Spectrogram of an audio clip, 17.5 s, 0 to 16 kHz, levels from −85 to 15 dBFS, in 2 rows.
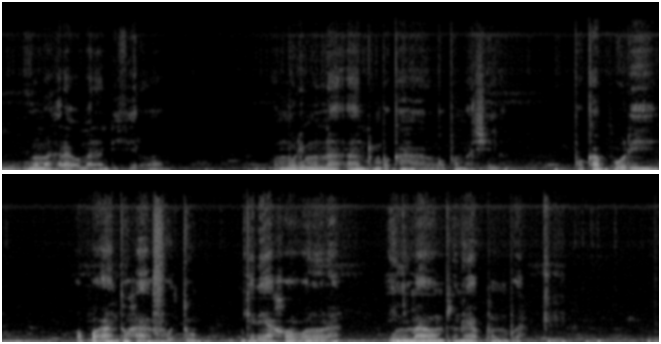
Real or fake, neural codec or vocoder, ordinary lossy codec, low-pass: fake; vocoder, 44.1 kHz, 128 mel bands every 256 samples, BigVGAN v2; MP3, 96 kbps; 14.4 kHz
